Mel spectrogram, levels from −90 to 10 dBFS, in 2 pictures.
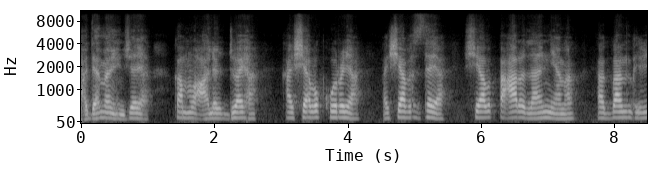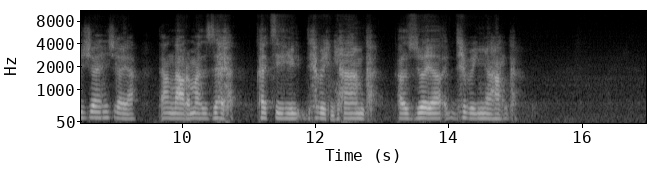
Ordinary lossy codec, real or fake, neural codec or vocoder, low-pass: AAC, 64 kbps; fake; codec, 16 kHz in and 24 kHz out, 0.6 kbps, FocalCodec, streaming, 4096 codes; 9.9 kHz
